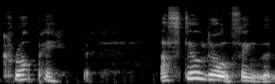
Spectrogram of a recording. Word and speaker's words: crappie: they wouldn't be living oh it's pronounced crappie i still don't think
